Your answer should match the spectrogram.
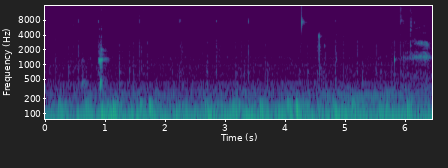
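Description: Near silence: a faint low hum with a few faint, sharp clicks from a stylus tapping on a pen tablet while an equation is handwritten.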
